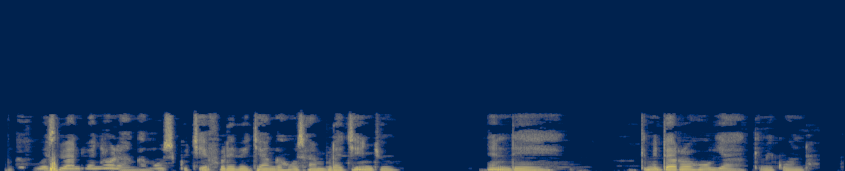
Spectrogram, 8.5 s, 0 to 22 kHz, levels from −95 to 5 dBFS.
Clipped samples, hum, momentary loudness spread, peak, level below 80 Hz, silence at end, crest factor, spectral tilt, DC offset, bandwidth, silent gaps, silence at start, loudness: under 0.1%; none; 14 LU; 0 dBFS; -58 dBFS; 0.35 s; 26 dB; -5.5 dB/octave; under 0.1%; 7.8 kHz; 4.05-4.24 s, 4.39-4.68 s, 6.03-6.13 s; 0.05 s; -25 LUFS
